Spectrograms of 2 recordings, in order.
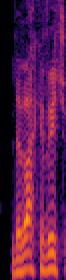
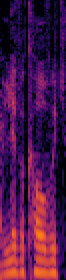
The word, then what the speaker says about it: Livaković: in Fenerbahçe goalkeeper Dominik Livaković or Livakovich, whichever way you want to pronounce that.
